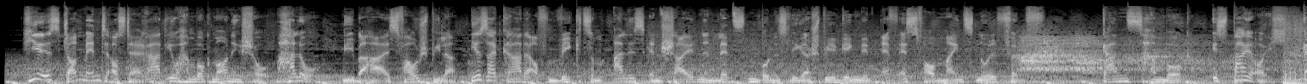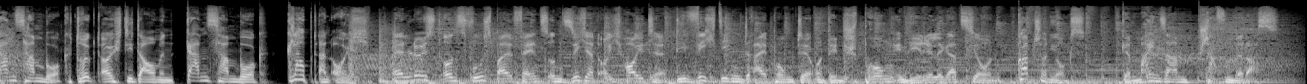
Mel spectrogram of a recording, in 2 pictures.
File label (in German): spot; hsv mainz; ffh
